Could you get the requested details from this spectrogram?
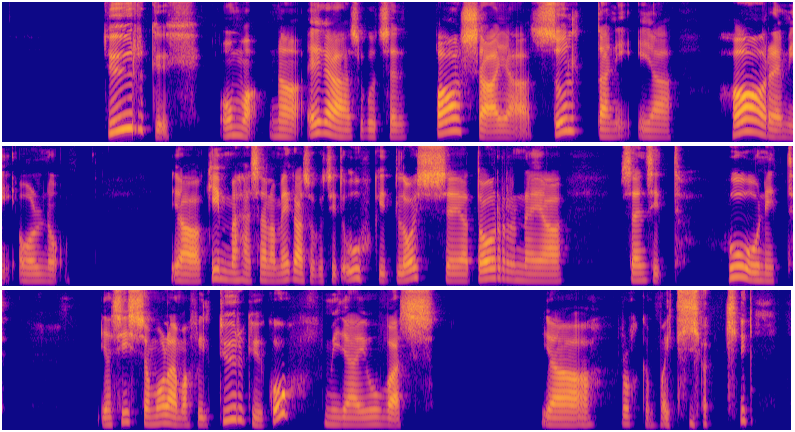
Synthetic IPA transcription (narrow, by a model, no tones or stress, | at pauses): t̪yrɡ̥yh | ʔomːɑ̰nɑe̞ɡ̥ɑsuɡ̥ut̪sed̪ | pɑʃɑjɑ̰sult̪ːˑɑnʲḭjɑ | hɑːɾemḭo̞lnu | jɑkimːæɦæsɑlɑme̞ɡ̥ɑsuɡ̥ut̪sid̪uhkit̪lo̞sːejɑt̪o̞rnejɑ | sænʲsit̪ | huːnit̪ | jɑsisːo̞mo̞lemɑhvilt̪yrɡ̥yko̞hfmid̪̥ɑjuvɑs | jɑ | ro̞hkemːɑjt̪ʰiːɑkːi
